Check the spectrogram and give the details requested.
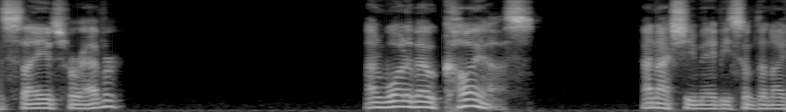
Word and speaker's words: Chios: forever and what about coyotes and actually maybe something i should note here i was pronouncing it chios in previous episodes i do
